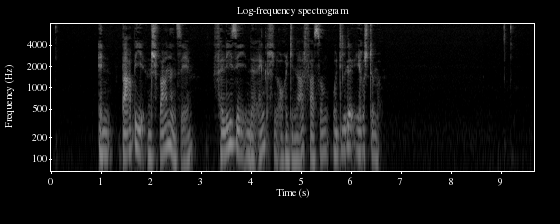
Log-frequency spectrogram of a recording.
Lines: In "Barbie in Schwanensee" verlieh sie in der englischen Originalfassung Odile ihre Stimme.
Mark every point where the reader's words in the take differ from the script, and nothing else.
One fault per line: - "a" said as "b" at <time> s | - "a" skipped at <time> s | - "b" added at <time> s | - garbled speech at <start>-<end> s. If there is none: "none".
none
